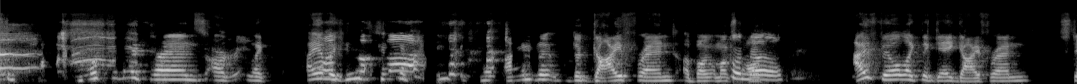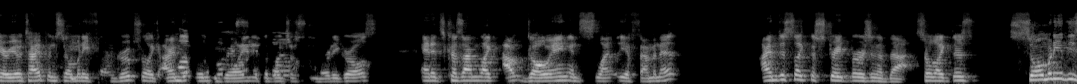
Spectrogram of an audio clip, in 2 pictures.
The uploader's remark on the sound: Second quarantine zoom date is in the books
